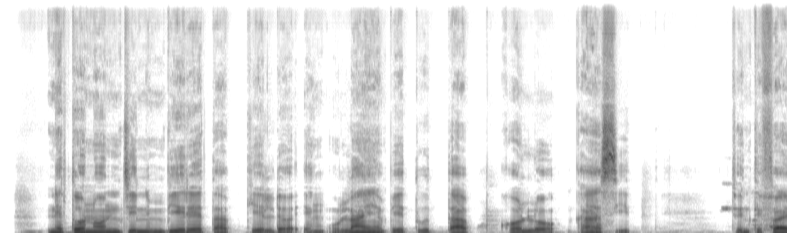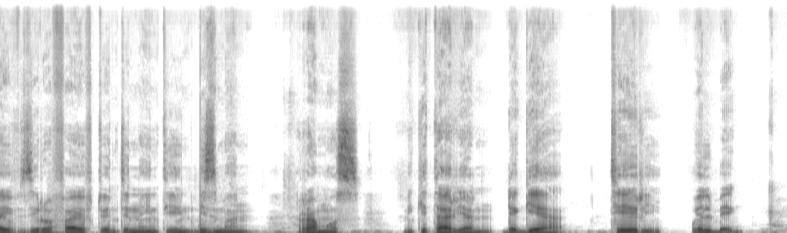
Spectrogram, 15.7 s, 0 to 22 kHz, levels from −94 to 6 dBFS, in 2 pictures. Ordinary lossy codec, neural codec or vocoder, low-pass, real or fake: none; vocoder, 44.1 kHz, 128 mel bands every 256 samples, BigVGAN v2; none; fake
